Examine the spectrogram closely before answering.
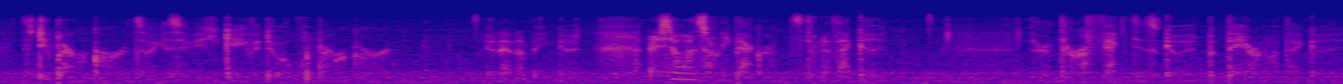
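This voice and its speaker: Very fast whispering broken by long, frequent pauses, amid noticeable background noise. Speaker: gaming YouTuber. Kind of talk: ASMR gameplay commentary. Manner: whispered; soft-spoken.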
